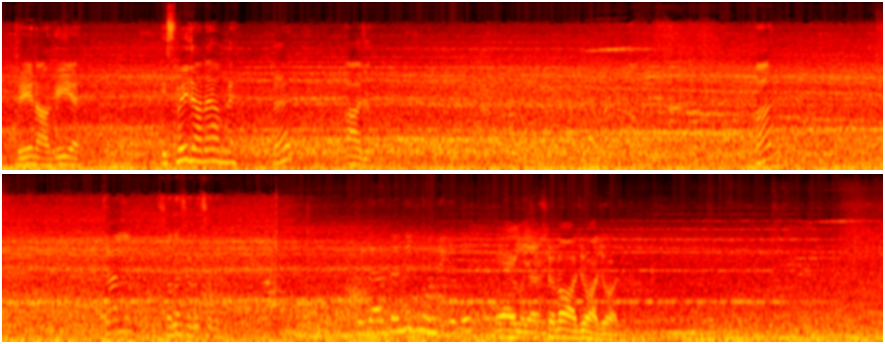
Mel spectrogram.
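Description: A train's motors hum steadily in a large echoing hall.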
